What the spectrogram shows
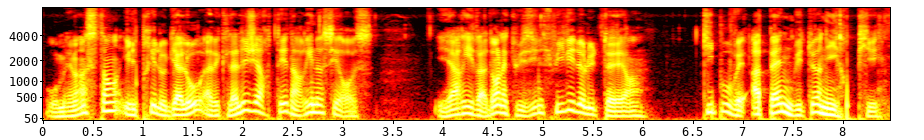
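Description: A man reading a classic adventure novel aloud in measured, even narration. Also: medium pitch, no room sound. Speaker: audiobook narrator. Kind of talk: literary audiobook narration.

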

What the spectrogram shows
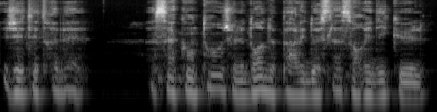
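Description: A man's voice: mid-range voice, steady tone, normal speed, mellow, slightly rough, natural voice. A man voicing a wistful refined woman of fifty. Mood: heartfelt. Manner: earnest, heartfelt confession. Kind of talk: audiobook reading of a short story.

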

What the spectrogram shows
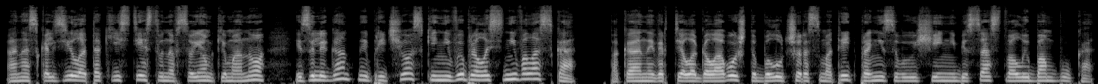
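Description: A woman narrating an audiobook in a calm, even, scripted way. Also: lowish voice, a little fast, hardly any pauses, no room sound, studio quality.

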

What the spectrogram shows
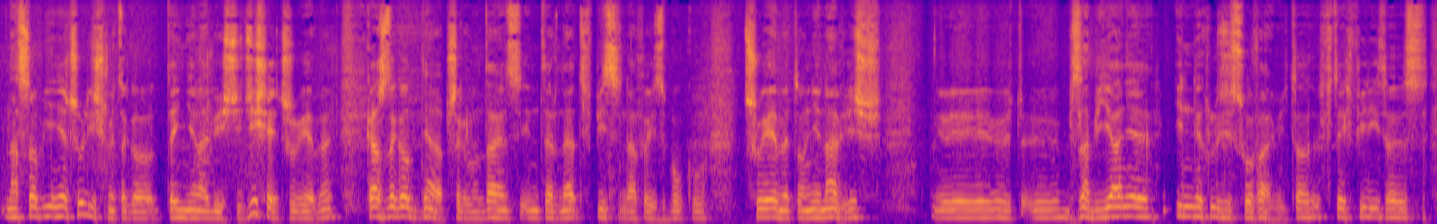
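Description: A man's voice: medium pitch, moderate pace, mellow. A man, a guest musician on a radio show, recalling things hesitantly with many fillers. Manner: hesitant, full of fillers, reflective. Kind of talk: radio interview.

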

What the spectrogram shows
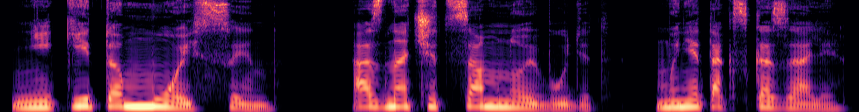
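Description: A reader voicing a rough, drunk, brutal man who threatens and snarls slowly and loudly in an audiobook. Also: medium pitch, dry recording, clean studio sound, close to an everyday voice. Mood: menacing. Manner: coarse, menacing, slow and loud. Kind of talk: audiobook character voice.

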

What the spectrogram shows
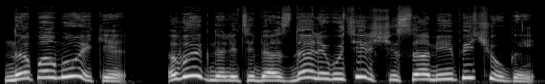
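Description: A cocky hairless tomcat from a storybook, blunt and bossy, mocking the old spirit, as a woman voices him. The voice sits high and moves a lot in pitch, and is dry and close. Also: big pitch swings, unhurried, mellow, dry recording. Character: brash hairless male sphynx cat, cocky.

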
